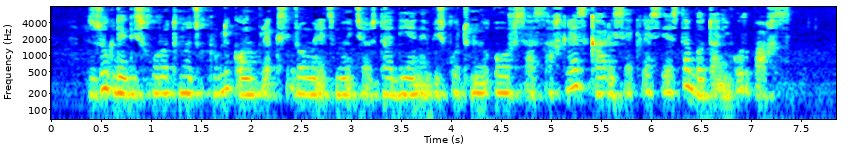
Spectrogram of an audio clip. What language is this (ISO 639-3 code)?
kat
